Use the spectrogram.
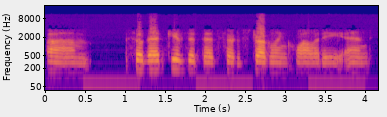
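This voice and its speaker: A woman violist with a low speaking voice, a radio guest talking thoughtfully with many fillers over the phone. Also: flat delivery, a little slow, no room sound. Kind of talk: casual interview chat. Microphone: phone call. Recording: tinny phone line.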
